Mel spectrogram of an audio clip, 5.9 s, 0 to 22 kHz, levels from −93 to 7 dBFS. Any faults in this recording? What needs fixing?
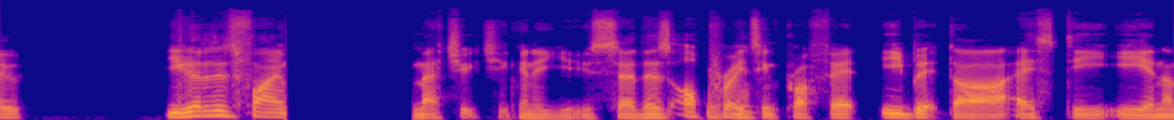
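Loose connector crackle appears from 0.89 to 0.97 s, just before "got to define". It is a short, irregular burst of scratching. A worn or dirty contact is making and breaking as it shifts. Each break chops the signal, and any DC on the line turns the transitions into pops. The burst lasts under a tenth of a second. Clean or replace the connector and secure the cable so it cannot move.

A stream reconnect follows from 1.43 to 2.07 s, after "got to define". The sound drops out for about 0.63 s. The connection failed and the player went quiet. It then reconnected and began a fresh decoder mid-stream. Playback resumes at "metrics you're going to", roughly half a second further on, so that stretch of speech is lost. Fix the network path and give the player enough buffering to ride out brief dropouts.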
